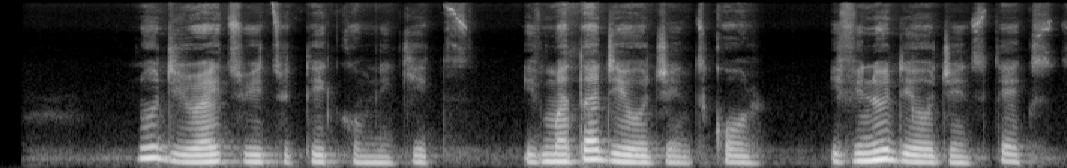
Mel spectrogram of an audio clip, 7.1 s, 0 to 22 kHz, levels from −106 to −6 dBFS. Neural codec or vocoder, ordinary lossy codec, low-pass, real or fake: none; none; none; real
